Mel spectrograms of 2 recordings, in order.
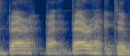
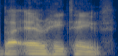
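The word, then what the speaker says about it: Be'er Heitev: But now this next ber hetev, or if you listen to the laning today, it should really be pronounced ba'er hetev, right? But we're gonna talk yeshivish, and we're gonna say ber hetev.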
